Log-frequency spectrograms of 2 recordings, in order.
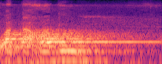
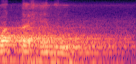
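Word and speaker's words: وَاتَّخِذُوا: Wa fi qiraatin, dan menurut qiraah lain bi fathil kha, khabarun, bentuknya khabar. Riwayat lain, qiraah lain bacanya pakai memfathahkan huruf kha. Yang tadi itu nggih berarti wattakhadhu, tapi kita wattakhidhu.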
